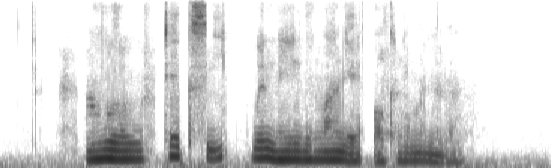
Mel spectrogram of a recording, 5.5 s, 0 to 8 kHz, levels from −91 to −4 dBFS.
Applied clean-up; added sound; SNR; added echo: neural diffusion model UNIVERSE++.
